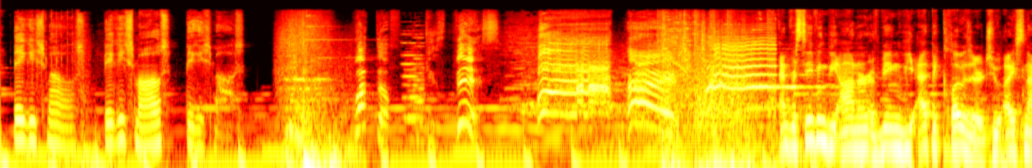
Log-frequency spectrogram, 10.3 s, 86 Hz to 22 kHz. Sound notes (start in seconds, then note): 5.3 screams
